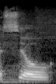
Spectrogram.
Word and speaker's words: SEO: É SEO que se pronuncia.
